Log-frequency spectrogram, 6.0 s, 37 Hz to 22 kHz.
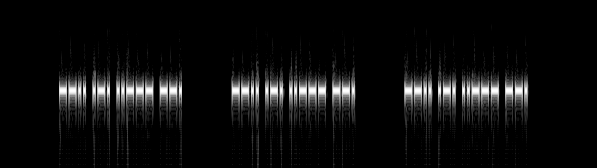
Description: Morse code, heard as a keyed tone, about 46 wpm, 700 Hz. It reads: ZR2G ZR2G ZR2G
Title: DXCC-100 Call Signs - 4 Characters - Repeated 3x - 50wpm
